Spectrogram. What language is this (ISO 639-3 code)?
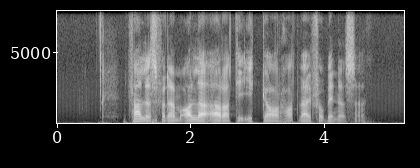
nor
